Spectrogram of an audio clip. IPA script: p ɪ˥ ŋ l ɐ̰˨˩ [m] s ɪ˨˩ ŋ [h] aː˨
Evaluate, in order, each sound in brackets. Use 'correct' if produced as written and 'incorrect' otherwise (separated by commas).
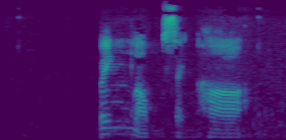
correct, correct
